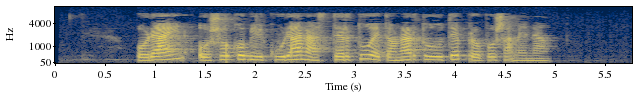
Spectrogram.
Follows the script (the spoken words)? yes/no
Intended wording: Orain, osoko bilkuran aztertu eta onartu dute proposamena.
yes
